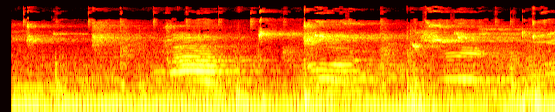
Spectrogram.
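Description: Basketball shoes squeaking on a hardwood gym floor in a few short, high squeals as two players jostle in the post, with a basketball bouncing now and then over a low hum in the hall.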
